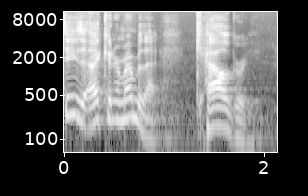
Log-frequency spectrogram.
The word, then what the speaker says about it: Calgary: So it's not Calgary, it's not Calgary, it's Calgary. So think of it as a G-R-E-E at the end.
